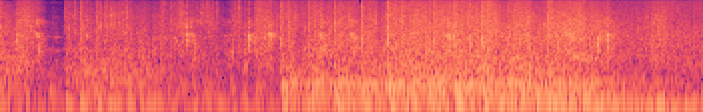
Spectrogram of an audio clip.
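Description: Sustained gunfire in Call of Duty Infinite Warfare, a chain gun firing in a dense rapid stream with booming impacts underneath, loud and continuous throughout with no talking.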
